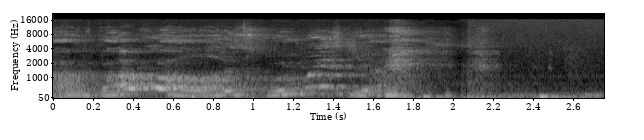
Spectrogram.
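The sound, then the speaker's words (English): A person does a Scooby-Doo cartoon dog voice impression, a garbled, growly run of speech-like yelps and wavering tones for about two seconds before trailing off into quiet. “Now you do the dog.”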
